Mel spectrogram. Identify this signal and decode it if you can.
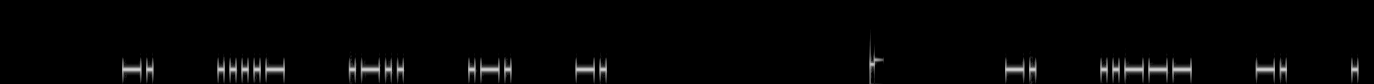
Morse code, heard as a keyed tone, about 20 wpm, spaced as for 10 wpm, 700 Hz. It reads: N4LRN N2NE
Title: 109 Lesson 18g - Letter m - Call Signs 20wpm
